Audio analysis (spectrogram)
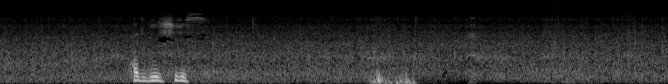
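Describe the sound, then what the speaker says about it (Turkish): Rain falling steadily at a village greenhouse, a broad continuous hiss throughout, briefly interrupted by short bursts of talk. "Yağmur nasıl yağıyor baksanıza."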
